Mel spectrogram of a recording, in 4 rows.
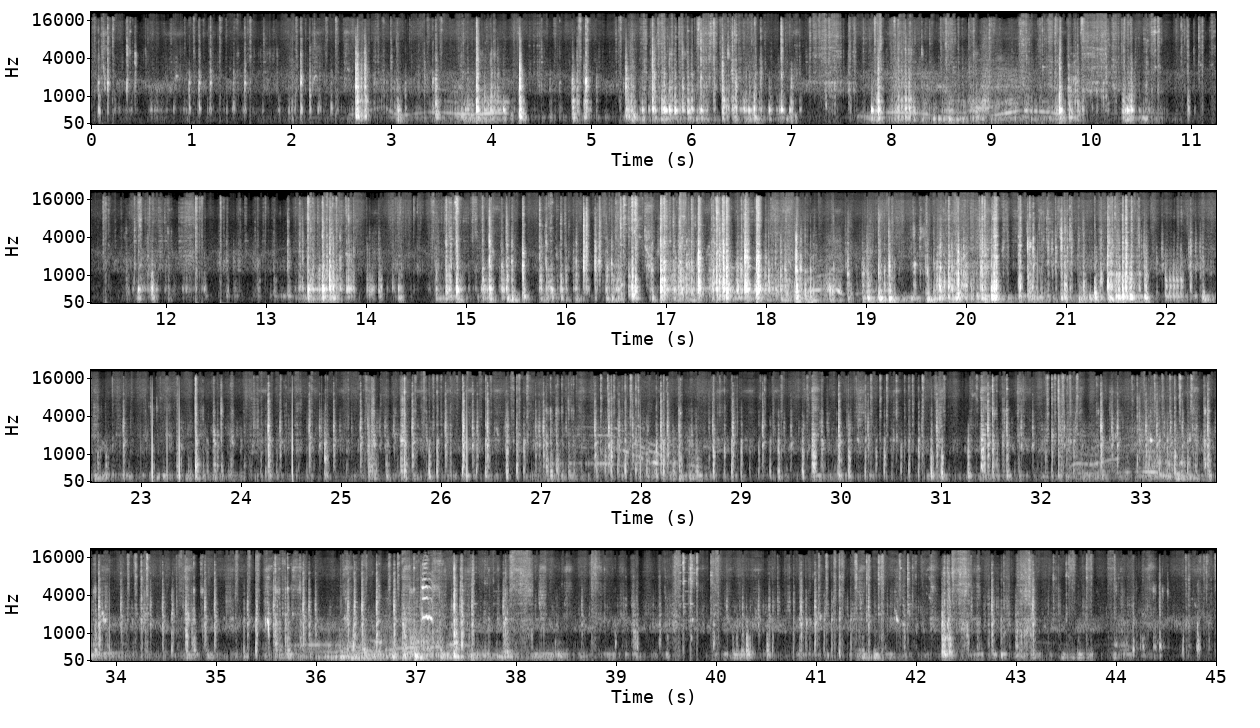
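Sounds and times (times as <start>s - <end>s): filling knife scraping wall: 17.7s - 19.1s.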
